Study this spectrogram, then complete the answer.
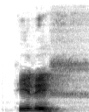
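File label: "hiris", Malay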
